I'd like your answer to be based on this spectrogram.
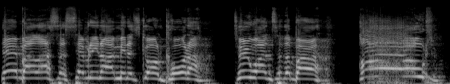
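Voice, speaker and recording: A man hosting a live fan watchalong, calling a football match in excitable play-by-play and chanting. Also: extremely high pitch, moderate pace. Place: home office.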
